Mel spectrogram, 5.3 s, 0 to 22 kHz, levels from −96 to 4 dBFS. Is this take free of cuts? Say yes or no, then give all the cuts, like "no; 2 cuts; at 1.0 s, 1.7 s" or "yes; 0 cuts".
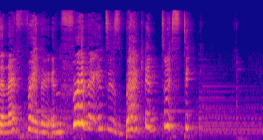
yes; 0 cuts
